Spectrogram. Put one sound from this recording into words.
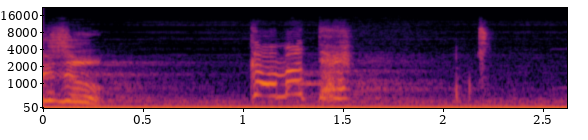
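A woman calls out with encouragement.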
